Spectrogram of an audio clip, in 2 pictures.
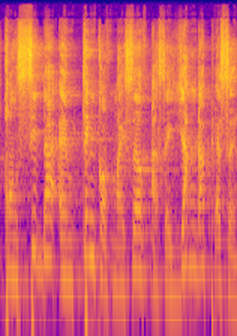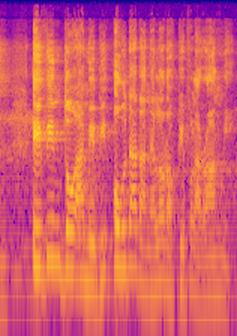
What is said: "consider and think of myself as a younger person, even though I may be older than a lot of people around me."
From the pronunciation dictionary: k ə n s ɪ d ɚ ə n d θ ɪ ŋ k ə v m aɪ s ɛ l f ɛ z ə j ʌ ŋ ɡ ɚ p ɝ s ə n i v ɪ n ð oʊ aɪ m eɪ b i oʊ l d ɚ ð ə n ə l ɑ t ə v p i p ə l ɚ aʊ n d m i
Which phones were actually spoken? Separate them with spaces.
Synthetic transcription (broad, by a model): k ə n s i d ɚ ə n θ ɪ ŋ k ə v m aɪ s ɛ l f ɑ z ə j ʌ ŋ ɡ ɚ p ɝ s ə n i v ɪ n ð oʊ aɪ m eɪ b i oʊ l d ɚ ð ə n ə l ɑ t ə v p i p ə l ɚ aʊ n d m i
